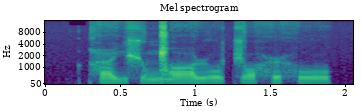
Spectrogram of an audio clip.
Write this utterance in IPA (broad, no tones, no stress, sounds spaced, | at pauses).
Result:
qʰ iː ʃ o ŋ͡ǁ ɑː ɹ oː t͡ʃ ɔ h ə˞ h o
